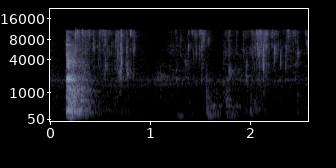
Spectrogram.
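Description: Water poured from a tap into a sticky, too-firm Ghana meat pie filling to loosen it, a loud splashing burst at the start that settles into a softer, continuous trickle.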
